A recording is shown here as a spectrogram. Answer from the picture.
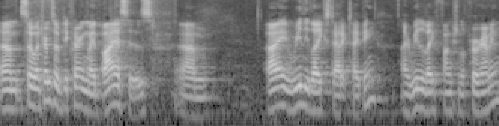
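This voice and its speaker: The man's pitch is medium and varies in an ordinary way. He talks at a fairly quick pace, and audible room echo surrounds his voice. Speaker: conference speaker, software developer. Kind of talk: conference talk. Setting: stage with audience. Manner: fast; hesitant, many fillers.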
